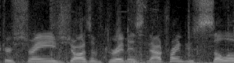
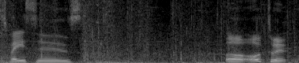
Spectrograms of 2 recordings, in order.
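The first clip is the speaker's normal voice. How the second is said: talking through a yawn; slow, yawning words; slower than usual. Real, not acted. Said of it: "I don't know why I'm yawning".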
